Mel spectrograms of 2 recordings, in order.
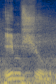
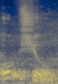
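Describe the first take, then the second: First: The word begins with an i vowel. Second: The word begins with a u vowel. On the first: The speaker calls it right. "hamzah wasalnya tidak berharokat dhammah tapi berharokat kasroh" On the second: The speaker calls it wrong. "bukan umsyu"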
